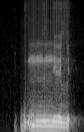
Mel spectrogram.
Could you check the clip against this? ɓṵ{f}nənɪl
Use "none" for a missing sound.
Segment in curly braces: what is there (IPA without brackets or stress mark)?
m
